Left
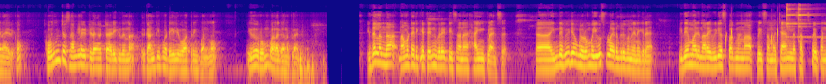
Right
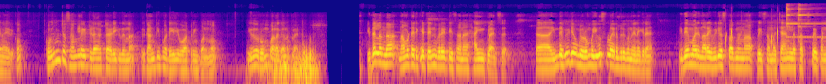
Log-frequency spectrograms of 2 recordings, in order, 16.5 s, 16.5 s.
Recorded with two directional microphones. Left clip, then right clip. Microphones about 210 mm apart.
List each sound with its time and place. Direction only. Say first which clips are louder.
0.0 s a man's voice: left 5 dB; centre (ahead or behind)
7.3 s a man's voice: even; 50° left (ahead or behind)
15.9 s a man's voice: left 1 dB; centre (ahead or behind)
